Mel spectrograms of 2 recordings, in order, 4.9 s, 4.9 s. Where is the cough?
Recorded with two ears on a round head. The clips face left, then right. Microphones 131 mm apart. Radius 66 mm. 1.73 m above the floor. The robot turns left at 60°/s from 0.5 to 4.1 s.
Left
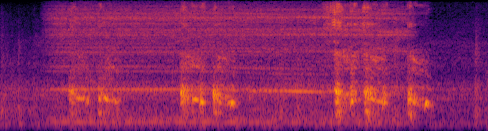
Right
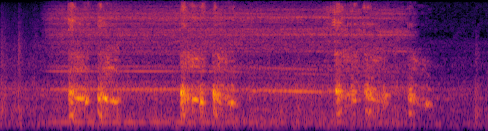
80° right, 1.0 m; by 4.4 s 75° left (ahead or behind), 1.0 m.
